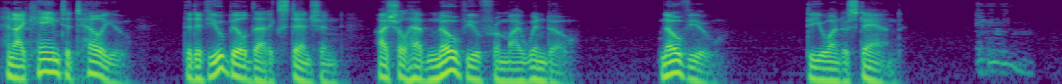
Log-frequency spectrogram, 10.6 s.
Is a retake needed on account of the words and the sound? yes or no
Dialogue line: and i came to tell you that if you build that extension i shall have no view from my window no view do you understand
yes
